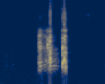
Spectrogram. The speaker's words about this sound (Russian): О, сняла трубку и бросила, слышал, да?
